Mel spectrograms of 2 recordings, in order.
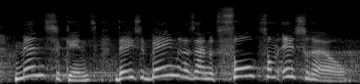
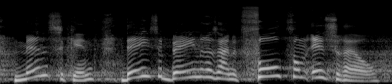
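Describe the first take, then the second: The two takes are said the same way.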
